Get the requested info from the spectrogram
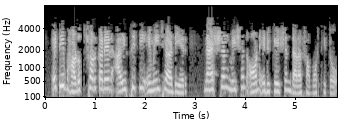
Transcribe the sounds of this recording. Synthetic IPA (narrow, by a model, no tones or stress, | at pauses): eʈibʱaɾot̪ʃɔɾkaɾeɾa̰jsiʈiʔemejt͡ɕiaɾɖieɾ | nɛʃonalmiʃonɔneɖukeʃond̪aɾaʃɔmoɾt̪ʰit̪o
